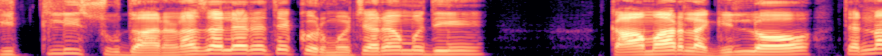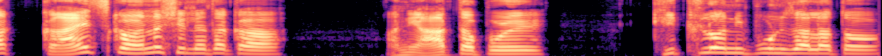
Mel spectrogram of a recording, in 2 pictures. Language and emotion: Goan Konkani, surprised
